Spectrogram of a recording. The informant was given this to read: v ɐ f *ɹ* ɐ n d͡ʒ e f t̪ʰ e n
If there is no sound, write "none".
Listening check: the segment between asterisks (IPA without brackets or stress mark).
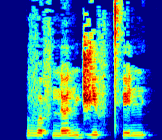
n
